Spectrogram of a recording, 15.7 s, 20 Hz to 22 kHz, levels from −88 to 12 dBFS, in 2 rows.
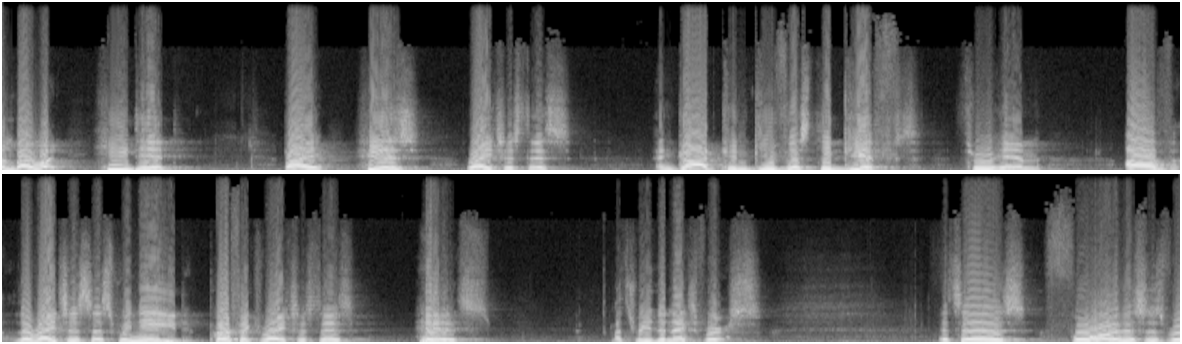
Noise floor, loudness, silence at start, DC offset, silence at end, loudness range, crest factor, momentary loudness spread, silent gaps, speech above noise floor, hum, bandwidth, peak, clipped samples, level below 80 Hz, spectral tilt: -39 dBFS; -6 LUFS; 0 s; under 0.1%; 0 s; 4 LU; 8 dB; 14 LU; none; 34 dB; none; over 20 kHz; 0 dBFS; 10%; -34 dBFS; -5 dB/octave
